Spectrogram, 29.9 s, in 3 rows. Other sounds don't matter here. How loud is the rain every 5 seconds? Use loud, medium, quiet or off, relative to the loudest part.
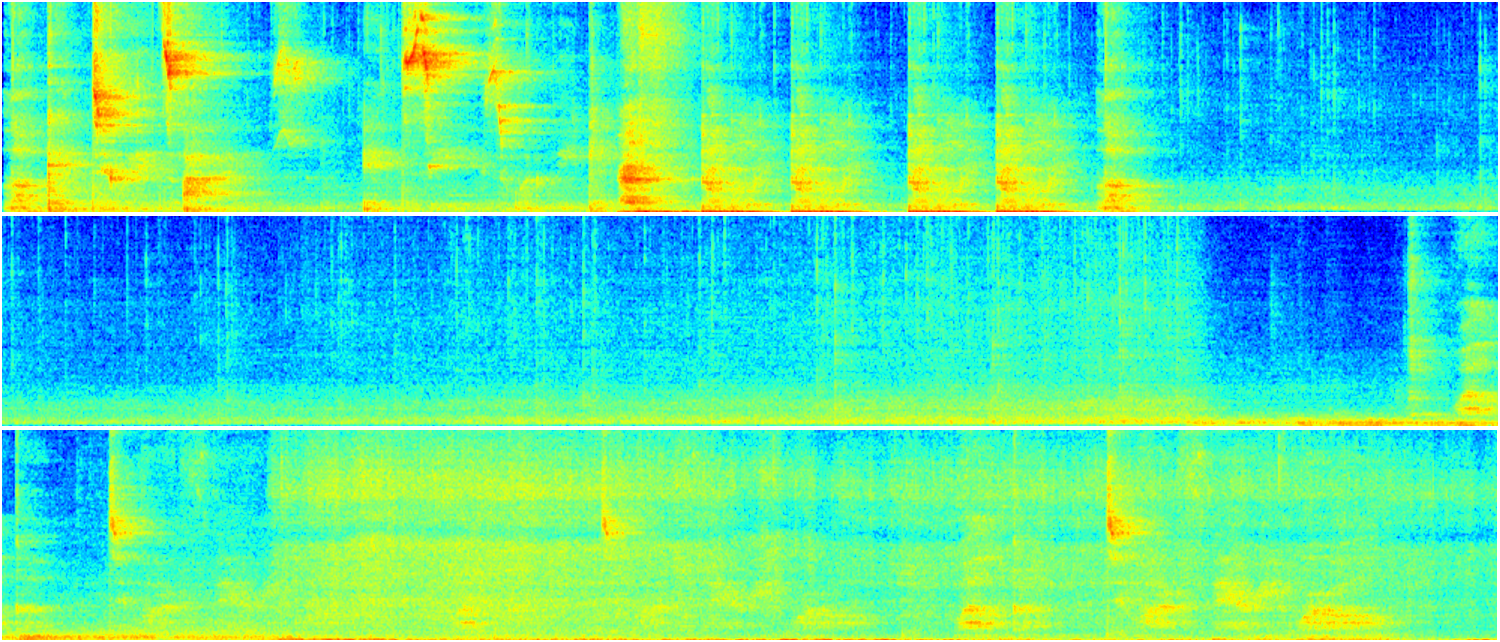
quiet, quiet, medium, loud, loud, medium.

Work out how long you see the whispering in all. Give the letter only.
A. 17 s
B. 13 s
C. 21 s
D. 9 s
A.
